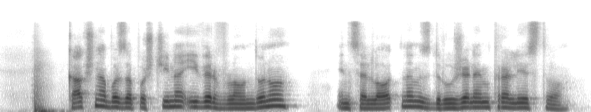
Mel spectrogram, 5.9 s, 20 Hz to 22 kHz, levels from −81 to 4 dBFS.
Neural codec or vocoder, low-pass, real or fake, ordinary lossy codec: codec, 24 kHz, 0.9 kbps, WavTokenizer, large speech release; 10.8 kHz; fake; AAC, 48 kbps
